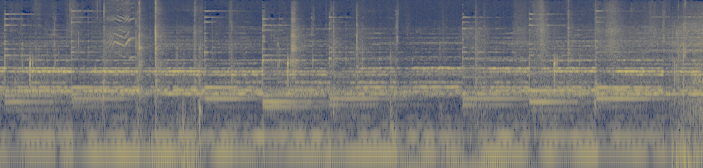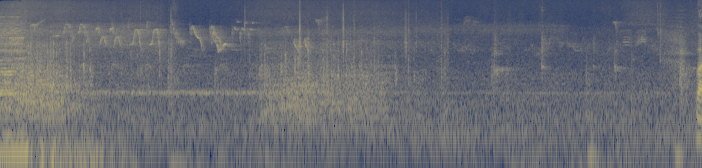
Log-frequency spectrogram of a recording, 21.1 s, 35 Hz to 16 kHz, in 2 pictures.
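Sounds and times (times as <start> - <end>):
birds chirping: 0.0 - 21.0
outdoor background hiss: 0.0 - 21.0.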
